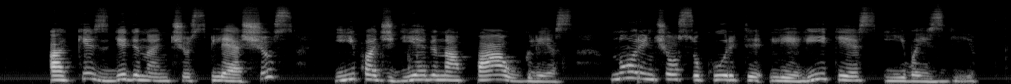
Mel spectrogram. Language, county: Lithuanian, Panevėžys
